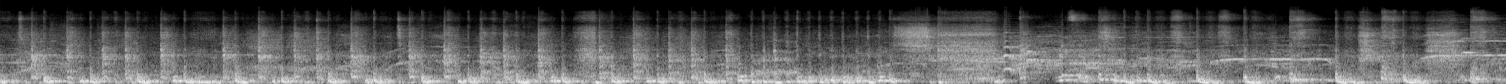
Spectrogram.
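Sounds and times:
beatboxing into a microphone: 0.0s - 15.0s
whistle-like vocal tone: 12.9s - 15.0s.

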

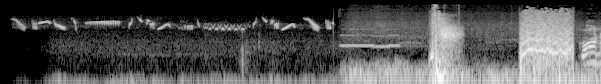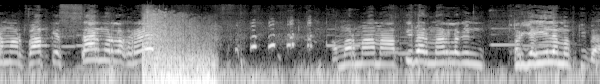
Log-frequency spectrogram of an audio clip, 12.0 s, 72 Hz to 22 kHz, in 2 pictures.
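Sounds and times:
small bird chirping: 0.1s - 3.9s
outdoor background noise: 0.1s - 12.0s
burst of noise: 3.8s - 5.8s, 7.4s - 8.4s
sharp whack: 4.3s - 5.8s, 7.4s - 8.2s.

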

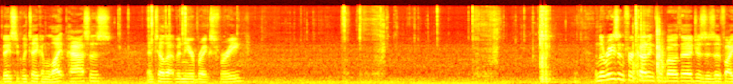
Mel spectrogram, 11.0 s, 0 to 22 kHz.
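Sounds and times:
knife scoring wood veneer: 7.1s - 7.6s.

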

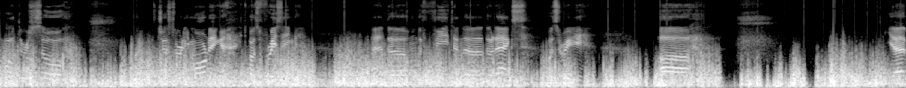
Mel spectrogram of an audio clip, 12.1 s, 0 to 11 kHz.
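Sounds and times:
wind buffeting microphone: 0.0s - 12.0s
man speaking hesitantly: 8.8s - 9.5s.

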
